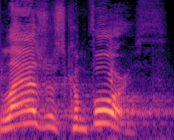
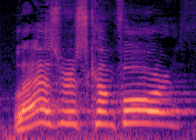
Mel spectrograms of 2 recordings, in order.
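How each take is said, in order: First: Firm order, falling at the end; command. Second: High, lilting summons held on a raised pitch; calling. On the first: Preacher demonstrating how Jesus may have ordered Lazarus out, commanding. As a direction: give it as a direct command. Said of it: "Or like a command". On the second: Preacher demonstrating how Jesus may have called Lazarus, calling. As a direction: call out to someone some way off. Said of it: "Was it like a call?". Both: Shown as a demonstration.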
